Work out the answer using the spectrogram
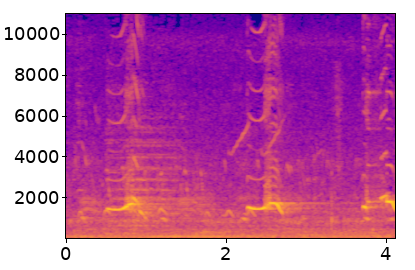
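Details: A male Asian koel (Eudynamys scolopaceus) calls with loud, clear whistled notes that swoop upward, three in quick succession about every one and a half seconds, over a low steady hum.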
